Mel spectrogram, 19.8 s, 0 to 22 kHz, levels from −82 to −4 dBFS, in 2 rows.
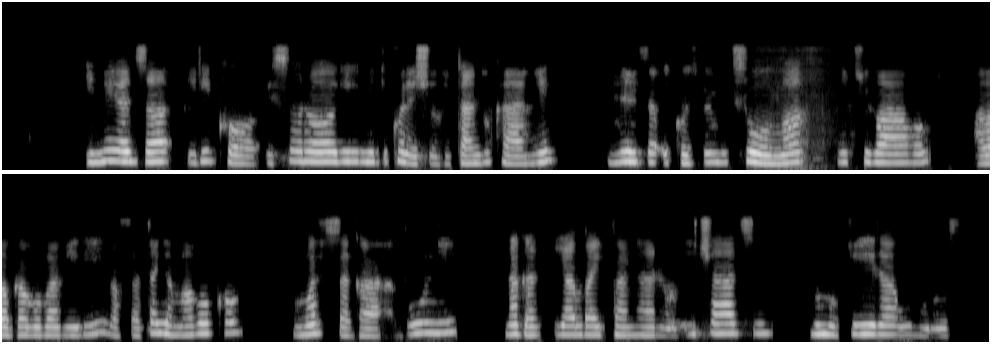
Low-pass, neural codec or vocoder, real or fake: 7.2 kHz; codec, 32 kHz, 1.9 kbps, SNAC; fake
